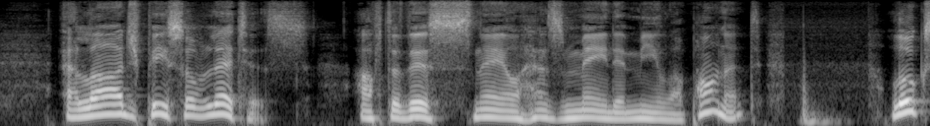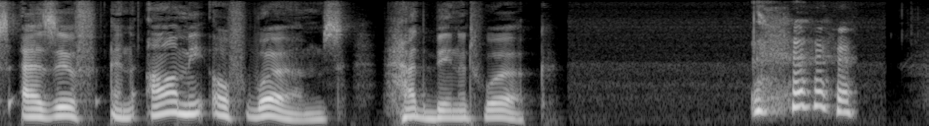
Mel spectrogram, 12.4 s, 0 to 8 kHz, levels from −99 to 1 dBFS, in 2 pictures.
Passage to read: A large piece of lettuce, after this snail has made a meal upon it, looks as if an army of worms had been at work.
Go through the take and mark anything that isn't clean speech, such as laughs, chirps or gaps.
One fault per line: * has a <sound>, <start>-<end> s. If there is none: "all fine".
* has a thud, 5.3-5.7 s
* has a laugh, 11.2-11.9 s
